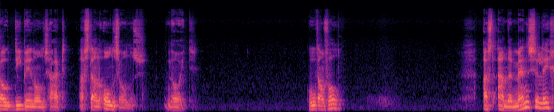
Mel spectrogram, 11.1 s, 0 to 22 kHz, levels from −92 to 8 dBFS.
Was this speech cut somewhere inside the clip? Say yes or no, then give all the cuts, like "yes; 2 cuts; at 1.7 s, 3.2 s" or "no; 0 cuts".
yes; 3 cuts; at 1.4 s, 2.4 s, 6.3 s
